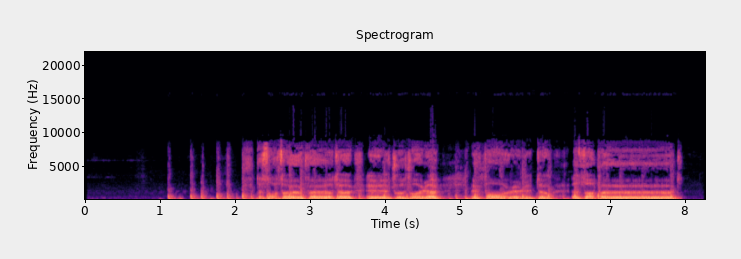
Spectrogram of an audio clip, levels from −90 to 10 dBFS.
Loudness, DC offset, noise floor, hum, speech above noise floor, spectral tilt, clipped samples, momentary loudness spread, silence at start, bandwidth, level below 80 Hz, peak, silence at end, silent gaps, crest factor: -14 LUFS; under 0.1%; -63 dBFS; none; 51 dB; -6 dB/octave; under 0.1%; 13 LU; 1.1 s; 9 kHz; -50 dBFS; 0 dBFS; 0.3 s; none; 14 dB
